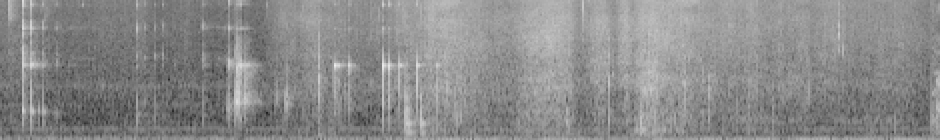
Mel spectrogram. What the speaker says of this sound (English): we want a nice, big cube of ice to help keep it cold for you.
